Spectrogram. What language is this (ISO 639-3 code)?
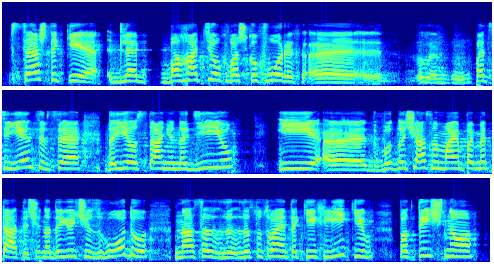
ukr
